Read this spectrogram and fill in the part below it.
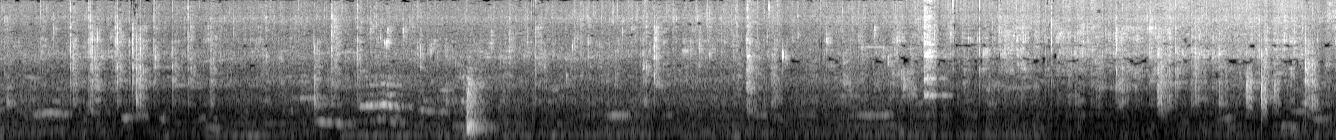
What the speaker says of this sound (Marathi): फोडणीमध्ये थोडंसं पाणी टाकून घ्यायचं.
